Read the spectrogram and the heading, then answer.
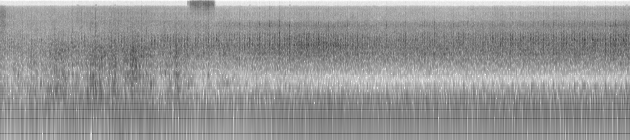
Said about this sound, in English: This isn't coming from the road. It's coming from the sky. An aeroplane!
